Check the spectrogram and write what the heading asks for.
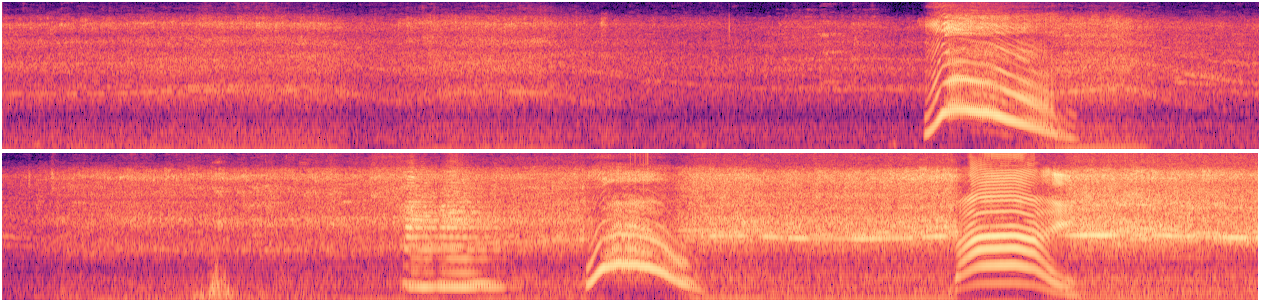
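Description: A recycling truck approaches and passes close by, its diesel engine rumble and a steady whine building over the last few seconds, with a brief horn toot about eight seconds in. A person whoops loudly three times over it.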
